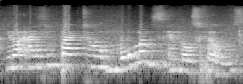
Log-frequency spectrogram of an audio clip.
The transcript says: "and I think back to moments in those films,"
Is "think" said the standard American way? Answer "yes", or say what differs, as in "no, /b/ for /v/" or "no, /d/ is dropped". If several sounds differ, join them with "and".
no, /s/ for /θ/ and /ŋ/ is dropped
